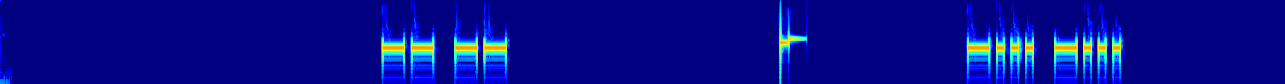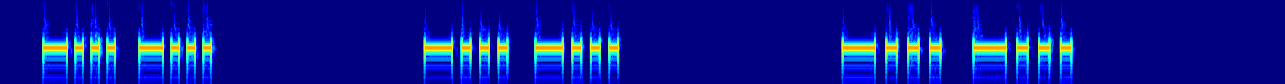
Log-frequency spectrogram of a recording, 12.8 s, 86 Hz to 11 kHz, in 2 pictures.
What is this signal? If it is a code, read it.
Morse code, heard as a keyed tone, about 31 wpm, 700 Hz. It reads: MM BB BB BB BB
